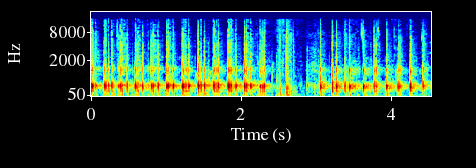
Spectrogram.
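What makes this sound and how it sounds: A small, hollow blue and white printed cardboard product box is held in both hands and tapped and scratched with fingertips and nails close to the microphone. Quick, irregular dry taps carry a hollow tone around 480 Hz, with soft scratching and bright clicks between them. The tapping briefly eases into quieter scratching near the middle before picking up again.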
